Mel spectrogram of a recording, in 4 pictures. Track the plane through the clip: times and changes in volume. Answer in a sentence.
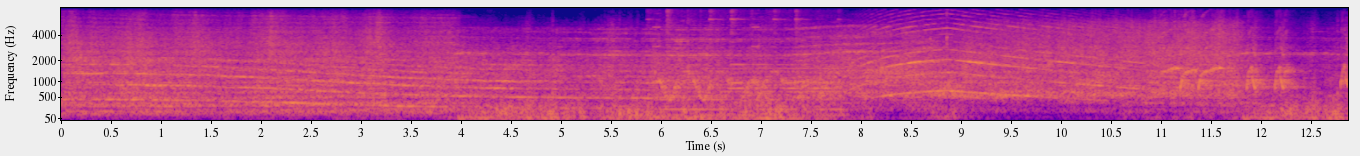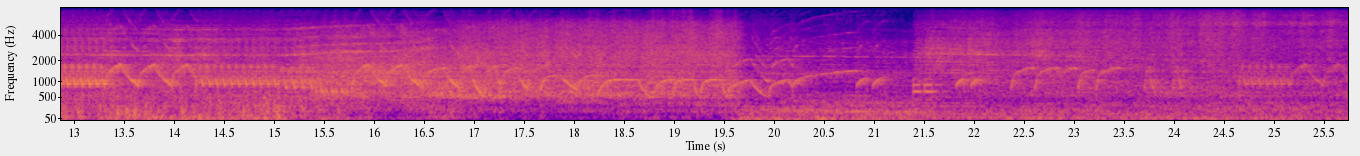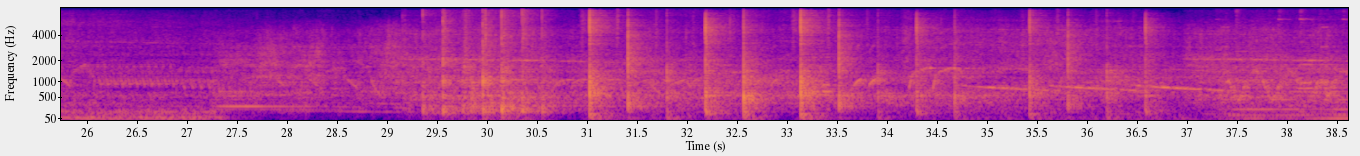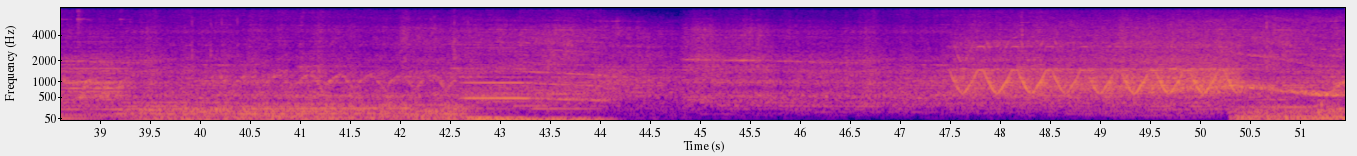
You can hear the plane from 0.0 to 51.4 s, getting quieter.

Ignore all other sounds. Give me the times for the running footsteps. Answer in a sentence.
You can hear the running footsteps from 29.1 to 36.6 s.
